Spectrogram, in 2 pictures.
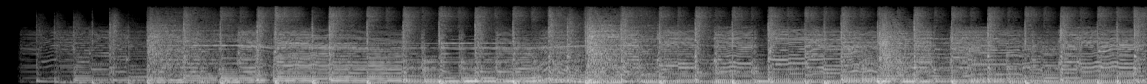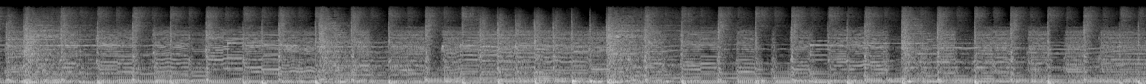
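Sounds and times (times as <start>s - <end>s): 
music: 0.2s - 22.9s.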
